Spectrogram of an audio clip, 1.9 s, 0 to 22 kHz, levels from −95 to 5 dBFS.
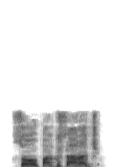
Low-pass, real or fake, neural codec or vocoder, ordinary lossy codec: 7.2 kHz; fake; codec, 16 kHz, 8 kbps, FreqCodec, larger model; AAC, 48 kbps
